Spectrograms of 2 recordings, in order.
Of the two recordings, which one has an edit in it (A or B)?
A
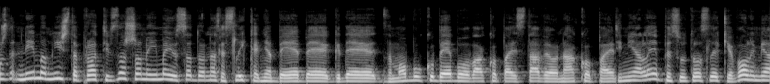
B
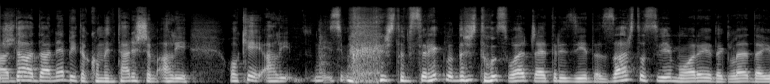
A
